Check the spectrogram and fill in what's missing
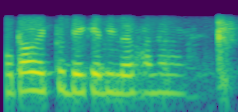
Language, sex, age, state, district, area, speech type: Bengali, female, 30-45, West Bengal, Darjeeling, rural, conversation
